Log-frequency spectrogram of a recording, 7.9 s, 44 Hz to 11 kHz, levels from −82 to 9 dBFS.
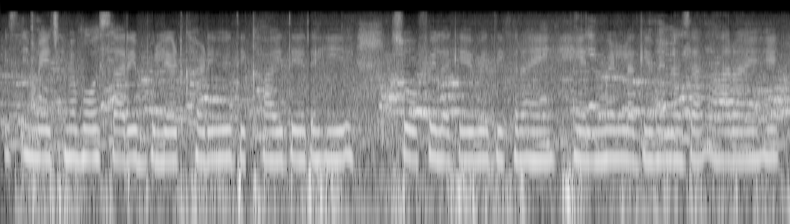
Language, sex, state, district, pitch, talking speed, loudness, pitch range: Hindi, female, Madhya Pradesh, Dhar, 225 Hz, 190 wpm, -9 LUFS, 220-230 Hz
